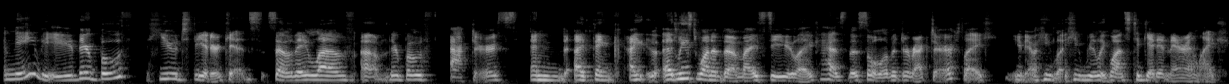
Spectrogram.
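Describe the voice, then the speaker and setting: A woman's voice: medium pitch, moderate pace, few pauses, fairly bright tone. A woman in her forties, a children's fantasy author, answering interview questions in a chatty way with many fillers and frequent laughter. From grew up mostly in Latin America.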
